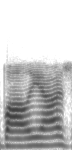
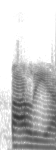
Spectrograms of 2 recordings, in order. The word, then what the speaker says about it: Balayage: So Instagram, it's Bella Balayage. It's together. That's it. Bella Balayage. Can you spell that for people? BELLA BALAYAGE. Balayage. Oh, see, also, I thought it was balayage.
